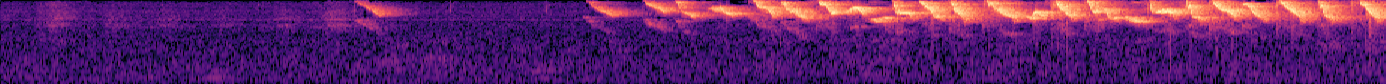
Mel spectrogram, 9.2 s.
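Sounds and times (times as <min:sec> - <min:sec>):
white-eye song: 0:03.6 - 0:09.2.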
